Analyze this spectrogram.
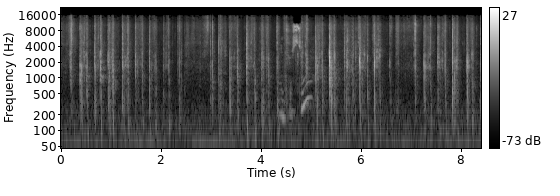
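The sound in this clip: Tarot cards are shuffled and drawn during a general reading, making many quick, crisp papery snaps and riffles in irregular bursts that run through the whole stretch at a moderate level.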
